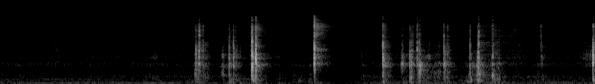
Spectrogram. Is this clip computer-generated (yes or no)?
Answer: yes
